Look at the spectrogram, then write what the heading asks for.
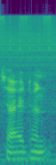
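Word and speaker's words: chiton: Class पॉलीप्लेकोफोरा में जो है तो इसमें जो ऑर्गेनिज्म शामिल है उसे हम काइटन कहते हैं, या चाइटन भी इसे आप प्रोनाउंस कर सकते हैं।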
